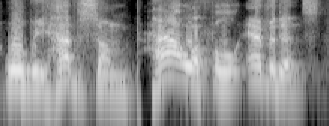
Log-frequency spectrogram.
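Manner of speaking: mocking Donnie's paper, a loud pompous quote; mock pompous claim. Mocking Donnie's paper wording, puffed-up and pompous. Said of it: "scientists don't go".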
